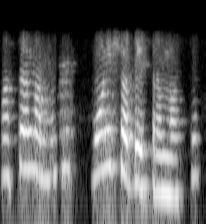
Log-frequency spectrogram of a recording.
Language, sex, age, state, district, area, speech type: Tamil, female, 18-30, Tamil Nadu, Tiruvallur, urban, conversation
